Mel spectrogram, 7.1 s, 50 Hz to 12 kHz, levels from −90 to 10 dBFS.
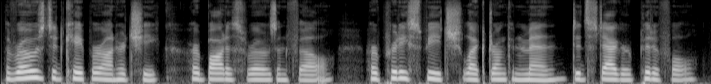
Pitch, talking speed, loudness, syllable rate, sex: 190 Hz, 175 wpm, -17 LUFS, 4.5 syllables/s, female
